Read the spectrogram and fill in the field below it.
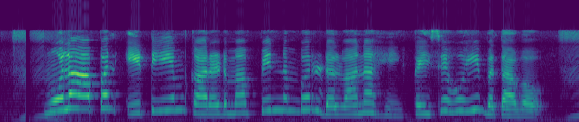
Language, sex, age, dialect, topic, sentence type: Chhattisgarhi, female, 25-30, Central, banking, question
